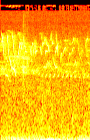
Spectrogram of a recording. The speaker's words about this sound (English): As you can hear, it's a lot of sweeter than sweet songs. All yellow warblers.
